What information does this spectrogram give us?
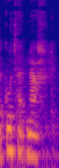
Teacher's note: the CH sound you really want to get from the back of the throat, so it's a Gute Nacht.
